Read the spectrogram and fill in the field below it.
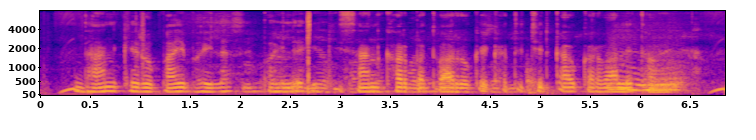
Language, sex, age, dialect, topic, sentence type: Bhojpuri, male, <18, Northern, agriculture, statement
